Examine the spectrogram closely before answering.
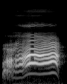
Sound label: squawk; Animal Sounds; Various Animals; Short calls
